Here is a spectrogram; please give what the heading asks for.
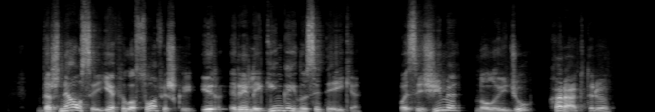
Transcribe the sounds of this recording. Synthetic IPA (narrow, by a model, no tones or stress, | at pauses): d̪ɐʒʲnʲæˑʊsʲɛjiɛfʲɪlˠɔsoːfʲɪʃkɐɪɪɾɾʲɛlʲɪɡʲɪŋɡɐɪnʊsʲɪt̪ʲɛɪkʲɛ̰ | pɐsʲɪʒʲɪmʲe | nuɔlˠɐɪd͡ʒʲuː | xɐɾɑːkt̪ʲɛɾʲʊ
